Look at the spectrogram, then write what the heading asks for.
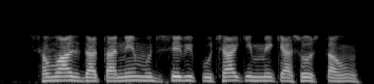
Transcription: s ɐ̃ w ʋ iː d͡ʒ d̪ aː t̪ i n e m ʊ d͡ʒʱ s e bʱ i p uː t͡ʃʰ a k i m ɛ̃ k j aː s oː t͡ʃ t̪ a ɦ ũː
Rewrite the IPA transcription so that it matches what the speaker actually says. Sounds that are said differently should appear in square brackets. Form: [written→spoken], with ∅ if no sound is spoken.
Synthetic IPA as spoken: s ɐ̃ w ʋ [iː→aː] d͡ʒ d̪ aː t̪ [i→a] n e m ʊ d͡ʒʱ s e bʱ i p uː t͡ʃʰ a k i m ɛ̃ k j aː s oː t͡ʃ t̪ a ɦ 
